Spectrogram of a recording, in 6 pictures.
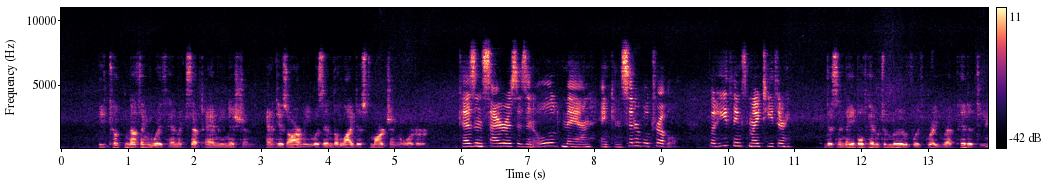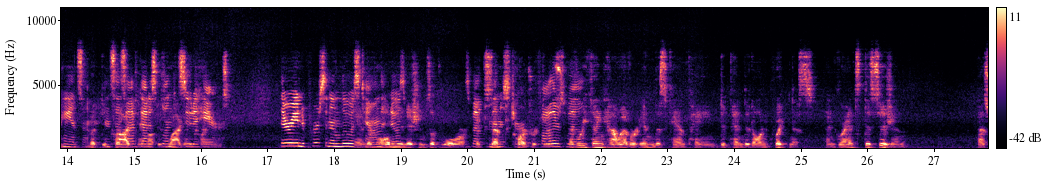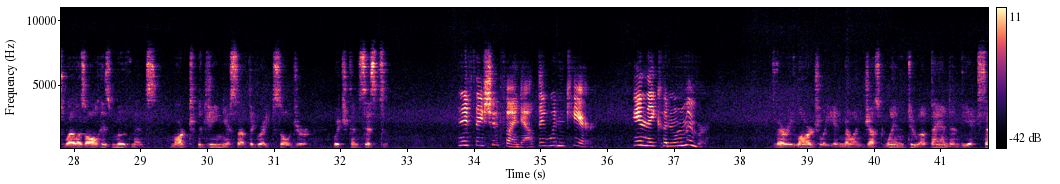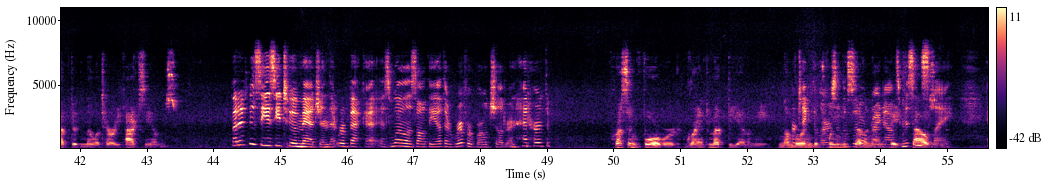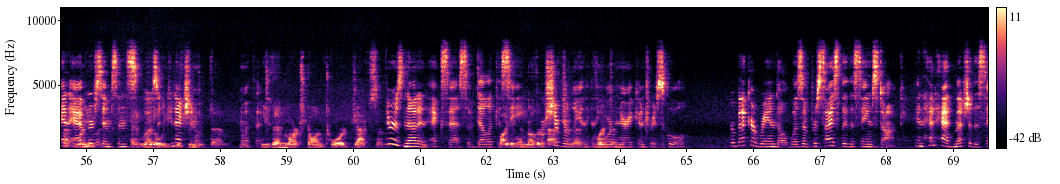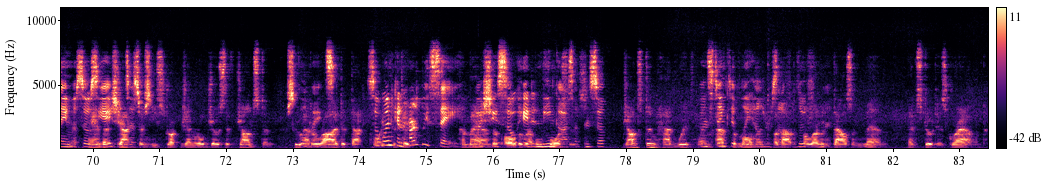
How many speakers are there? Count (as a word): two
